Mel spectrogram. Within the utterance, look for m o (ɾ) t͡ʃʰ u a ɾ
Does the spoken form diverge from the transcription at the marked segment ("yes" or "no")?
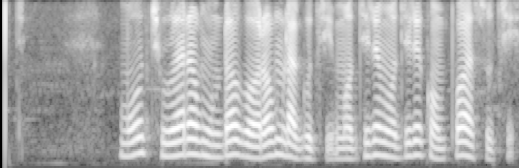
yes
